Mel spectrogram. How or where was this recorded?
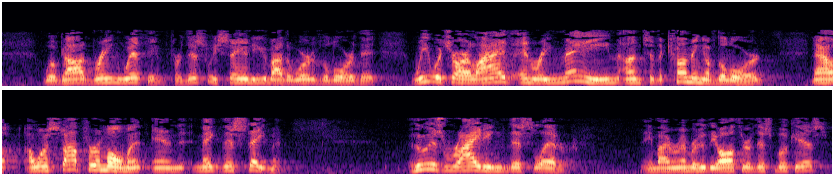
large echoing room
